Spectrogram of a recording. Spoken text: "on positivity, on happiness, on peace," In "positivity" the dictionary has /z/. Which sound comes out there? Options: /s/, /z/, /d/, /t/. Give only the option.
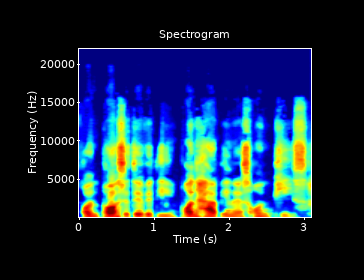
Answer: /s/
